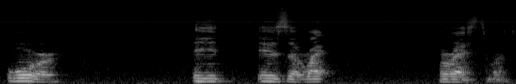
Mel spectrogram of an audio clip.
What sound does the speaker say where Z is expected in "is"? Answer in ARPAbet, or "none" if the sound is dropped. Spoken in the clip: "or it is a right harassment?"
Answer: Z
